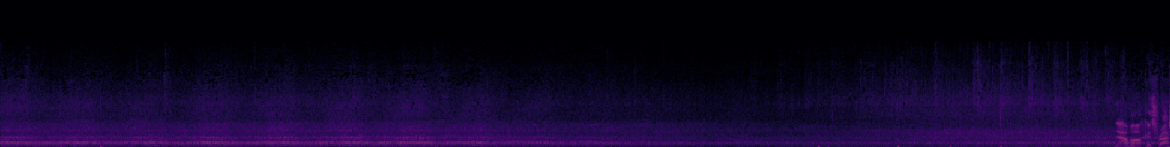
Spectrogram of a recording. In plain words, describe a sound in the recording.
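A large stadium crowd murmurs and chants steadily.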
